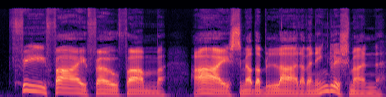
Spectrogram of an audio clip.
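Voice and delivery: a hammed-up giant bellowing his rhyme; giant's roar. A narrator's reading. Giant sniffing for an intruder, mock roar. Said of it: "roared the giant".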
